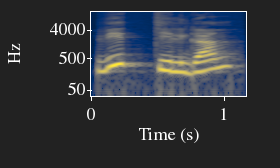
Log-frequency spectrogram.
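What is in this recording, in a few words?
"вит тильган", Komi, female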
